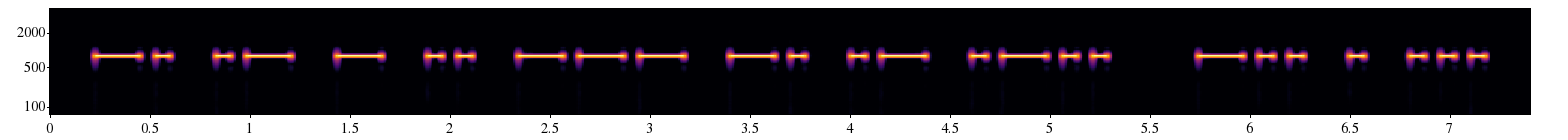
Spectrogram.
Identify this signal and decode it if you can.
Morse code, heard as a keyed tone, about 16 wpm, 800 Hz. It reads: NATIONAL DES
